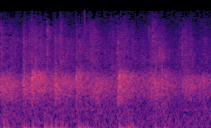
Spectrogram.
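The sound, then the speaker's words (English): A church audience claps in praise, a faint, steady patter of many hands with small swells, continuing alone without speech. “Can we give the Lord a clap of praise?”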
